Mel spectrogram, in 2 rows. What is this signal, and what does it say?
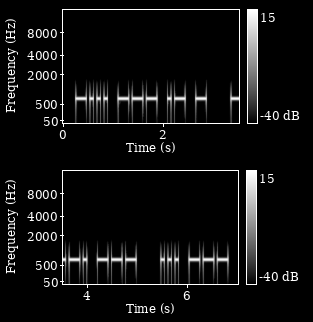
Morse code, heard as a keyed tone, about 17 wpm, 700 Hz. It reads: BOAT GO SO
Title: Sentences from Top 500 Words 17wpm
